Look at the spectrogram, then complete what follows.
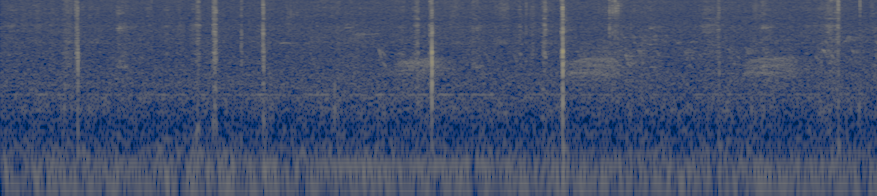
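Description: Faint knife strokes shaving curls off a stick of wood to make a feather stick, heard as a few short rasps with sharp ticks scattered between them.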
